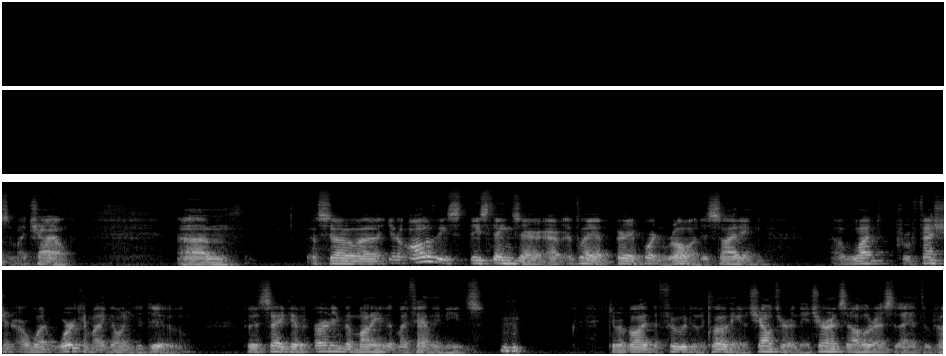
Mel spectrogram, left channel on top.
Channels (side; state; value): left; silent; 56 dB below the other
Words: and my child? All of these things play a very important role in deciding what profession or what work am I going to do for the sake of earning the money that my family needs to provide the food and the clothing and the shelter and the insurance and all the rest that I have to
